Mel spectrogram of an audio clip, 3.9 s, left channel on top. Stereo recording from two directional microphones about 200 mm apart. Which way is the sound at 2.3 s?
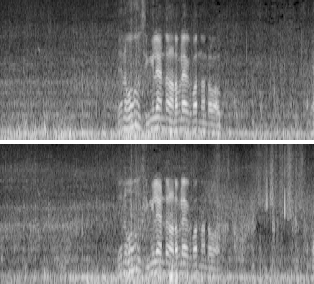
35° left (ahead or behind).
